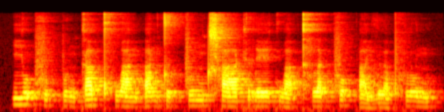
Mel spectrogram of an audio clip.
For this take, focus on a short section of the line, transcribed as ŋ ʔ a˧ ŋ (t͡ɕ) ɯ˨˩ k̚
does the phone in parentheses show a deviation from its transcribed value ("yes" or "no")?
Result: yes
